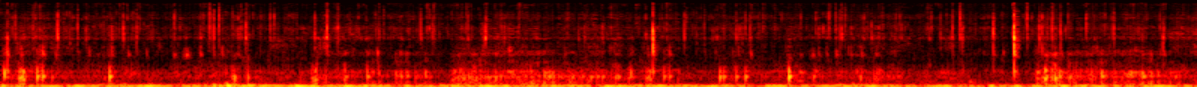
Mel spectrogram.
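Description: Water bubbling and gurgling, with many small irregular clicks over a steady low rumble.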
